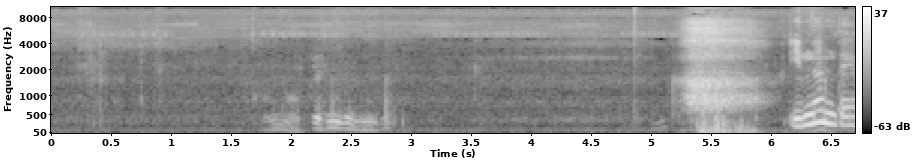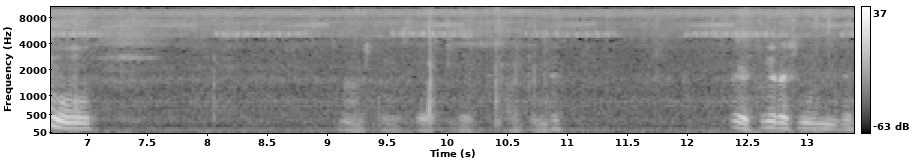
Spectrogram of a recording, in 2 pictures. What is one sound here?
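Soil scrapes and crumbles as a man digs with a small hand tool.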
